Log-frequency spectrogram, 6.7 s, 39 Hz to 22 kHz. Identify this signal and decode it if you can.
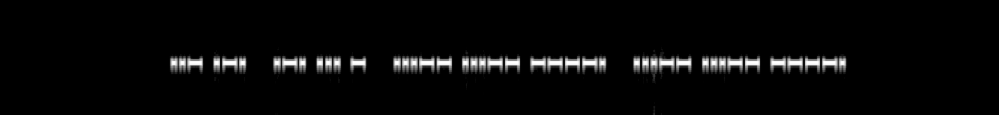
Morse code, heard as a keyed tone, about 44 wpm, 700 Hz. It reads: UR RST 339 339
